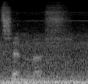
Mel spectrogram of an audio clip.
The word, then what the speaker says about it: Teignmouth: or I would have said Teignmouth again, but it's actually Teignmouth. I'll say I'll try and find who it was. Like there. Let's see. Daniel Shakespeare, thanks for that, man. You said Teignmouth is pronounced Teignmouth, so my bad.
